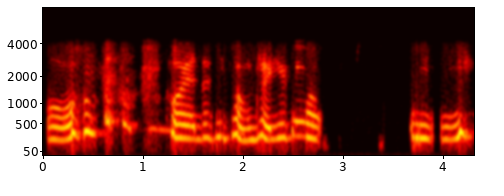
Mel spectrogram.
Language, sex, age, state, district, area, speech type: Manipuri, female, 18-30, Manipur, Kangpokpi, urban, conversation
